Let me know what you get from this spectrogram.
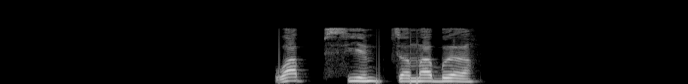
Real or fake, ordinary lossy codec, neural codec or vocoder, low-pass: real; Opus, 64 kbps; none; 5.4 kHz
